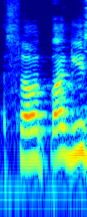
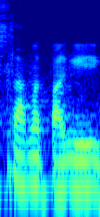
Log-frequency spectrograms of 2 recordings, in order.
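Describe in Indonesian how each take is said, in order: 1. Sapaannya kedengarannya ceria dan hidup. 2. Sapaannya kaku dan formal. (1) "intonasinya bisa dirubah kayak" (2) "kayak baku banget"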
